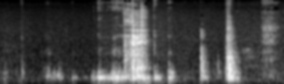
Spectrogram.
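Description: Handling sounds of a metal tapestry needle, silk yarn and a small basswood loom on a wooden tabletop: scattered small ticks, a longer rustle in the middle, and two sharper taps near the end.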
